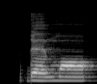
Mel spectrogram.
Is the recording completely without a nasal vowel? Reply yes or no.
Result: no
